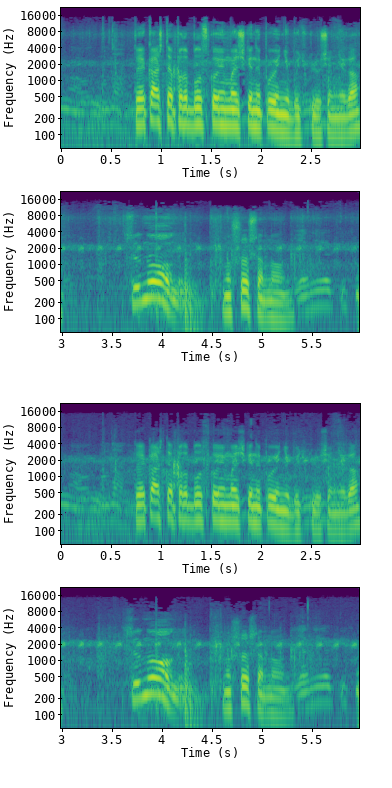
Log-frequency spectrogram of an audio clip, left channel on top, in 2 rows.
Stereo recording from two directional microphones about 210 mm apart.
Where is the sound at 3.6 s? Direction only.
15° right (ahead or behind).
